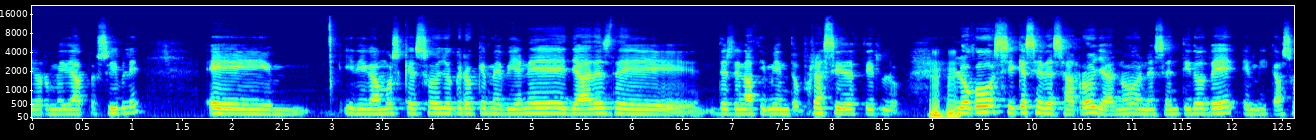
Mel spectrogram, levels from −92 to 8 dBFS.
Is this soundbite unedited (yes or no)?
yes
